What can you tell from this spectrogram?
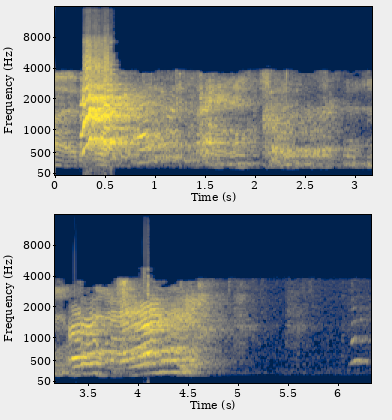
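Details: Husky whining and talking, wanting a walk after its owner returns from work: warbling, bending, moaning vocalizations with a sharp yelp at the start, then quieter whimpers trailing off.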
